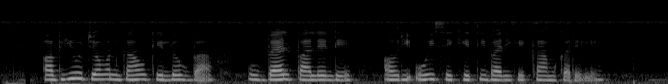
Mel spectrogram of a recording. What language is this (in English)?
Bhojpuri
